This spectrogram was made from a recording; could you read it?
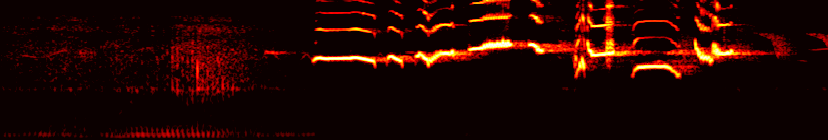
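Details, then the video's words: Household Oriental magpie-robin: a faint low hum, then a sudden loud sequence of rising and falling whistles, several notes repeated rapidly over about two seconds. "memulihkan Kacer rumahan macet bunyi langsung gacor"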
